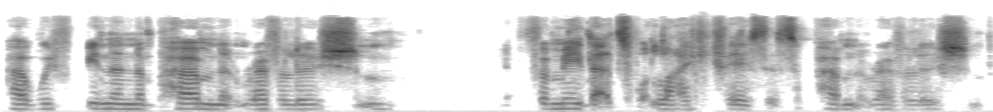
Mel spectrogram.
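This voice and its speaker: A woman's voice: low voice, level tone, quick pace, creaky, bright, forceful tone, slightly rough, rough recording. A middle-aged woman from Indonesia, a guest in a reflective conversation, speaking thoughtfully as she searches for her words.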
